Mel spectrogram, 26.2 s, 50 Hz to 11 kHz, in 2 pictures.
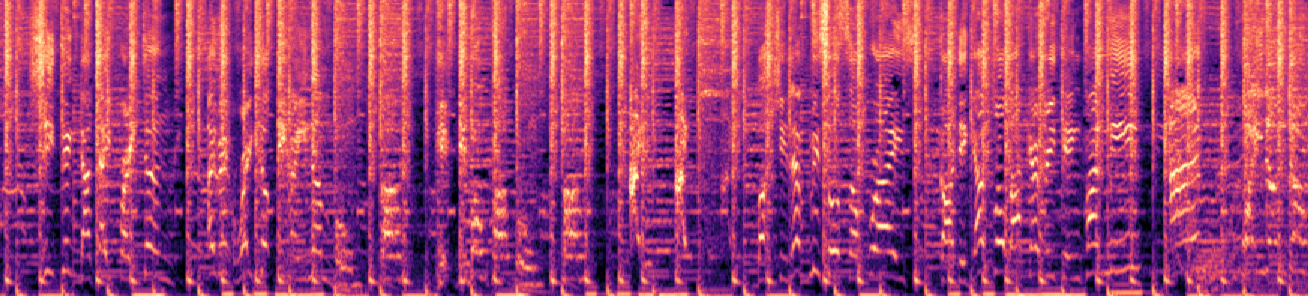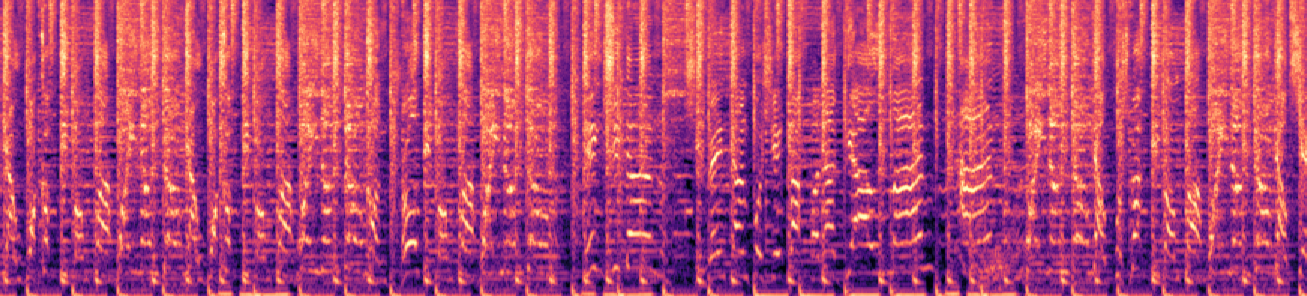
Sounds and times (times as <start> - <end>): Afrobeat: 0.0 - 26.1.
